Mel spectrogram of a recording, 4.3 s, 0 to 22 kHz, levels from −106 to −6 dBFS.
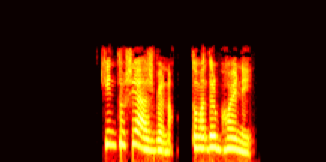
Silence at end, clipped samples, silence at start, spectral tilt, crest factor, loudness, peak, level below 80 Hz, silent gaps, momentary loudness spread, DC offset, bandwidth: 1 s; under 0.1%; 1.35 s; -4.5 dB/octave; 20 dB; -18 LUFS; -2 dBFS; -60 dBFS; 2.38-2.55 s; 8 LU; under 0.1%; 7.6 kHz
